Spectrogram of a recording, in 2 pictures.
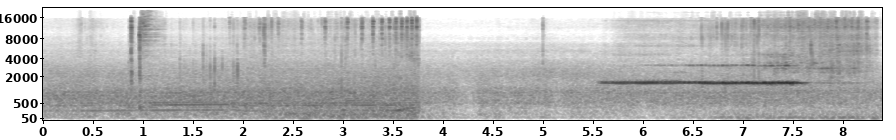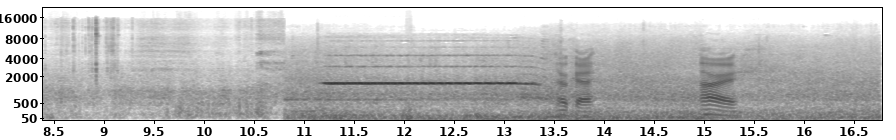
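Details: Motorcycle disc brakes squeal loudly and steadily each time they are applied on a cold day, over wind and tire noise, before applying Squeeealll Out anti-squeal paste; the noise persisted after cleaning the brakes.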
